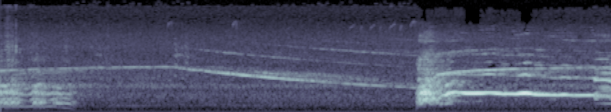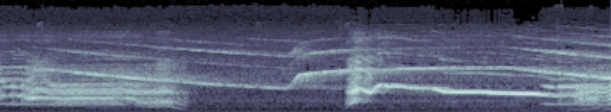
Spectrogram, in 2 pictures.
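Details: Several dogs howling after hearing a police siren from outside, having rushed outdoors toward the piercing sound; long wavering howls ride over a loud siren that sweeps up and slowly falls, with short bursts of barking between.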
